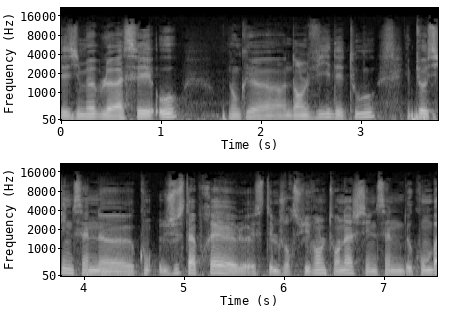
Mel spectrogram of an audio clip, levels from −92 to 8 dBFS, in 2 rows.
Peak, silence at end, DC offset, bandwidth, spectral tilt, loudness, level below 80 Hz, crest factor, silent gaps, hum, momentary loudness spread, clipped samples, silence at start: -4 dBFS; 0 s; under 0.1%; 15 kHz; -5 dB/octave; -23 LUFS; -42 dBFS; 20 dB; none; none; 7 LU; under 0.1%; 0 s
